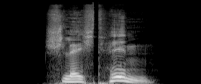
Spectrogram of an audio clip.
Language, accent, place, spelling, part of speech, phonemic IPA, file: German, Germany, Berlin, schlechthin, adverb, /ˈʃlɛçtˈhɪn/, De-schlechthin.ogg
- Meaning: 1. plainly, absolutely 2. in its purest form, in its truest sense, as such, par excellence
